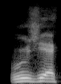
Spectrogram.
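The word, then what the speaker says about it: Rugiet: And Rougiette is spelled R-U-G, like rug, and I-E-T.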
